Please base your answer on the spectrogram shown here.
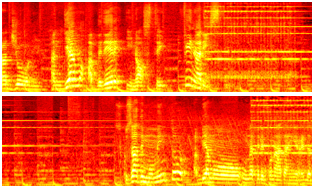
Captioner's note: phone rings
